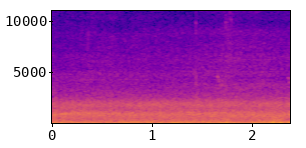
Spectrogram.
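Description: Steady wind and road rumble on a bicycle-mounted camera riding in city traffic, with car traffic noise beneath it; no single event stands out.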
